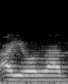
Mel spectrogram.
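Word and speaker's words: Ayoola: And we have Ayola, the younger sister and the serial killer.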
